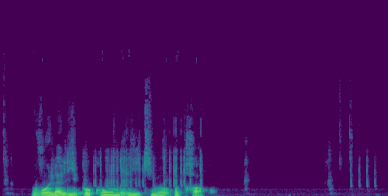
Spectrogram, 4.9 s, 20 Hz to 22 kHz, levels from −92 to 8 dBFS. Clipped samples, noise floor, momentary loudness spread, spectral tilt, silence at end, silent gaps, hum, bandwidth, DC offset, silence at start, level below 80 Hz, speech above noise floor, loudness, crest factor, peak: under 0.1%; -78 dBFS; 9 LU; -10 dB/octave; 2.2 s; none; none; 7.2 kHz; under 0.1%; 0.4 s; -52 dBFS; 60 dB; -19 LUFS; 18 dB; -2 dBFS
